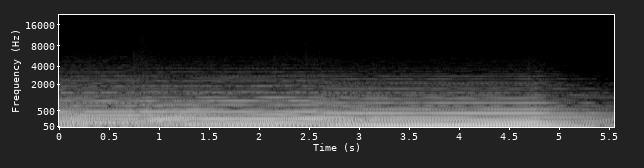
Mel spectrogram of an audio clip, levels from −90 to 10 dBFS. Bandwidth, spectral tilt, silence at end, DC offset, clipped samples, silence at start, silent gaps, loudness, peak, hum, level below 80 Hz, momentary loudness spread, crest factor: 2.9 kHz; -13 dB/octave; 0 s; under 0.1%; under 0.1%; 0 s; none; -20 LUFS; -6 dBFS; none; -22 dBFS; 5 LU; 12 dB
